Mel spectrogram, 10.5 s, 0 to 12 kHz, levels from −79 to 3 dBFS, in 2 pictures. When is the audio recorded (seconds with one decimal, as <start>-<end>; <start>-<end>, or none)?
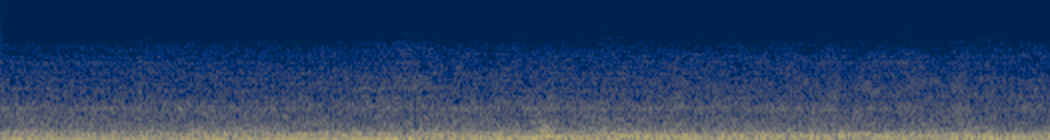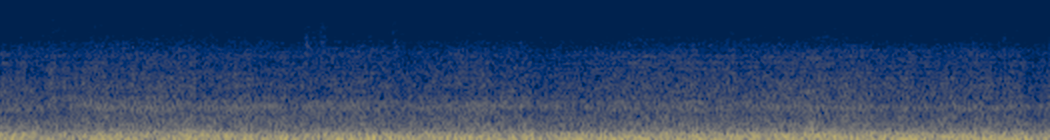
0.0-4.0; 5.8-10.5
